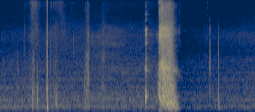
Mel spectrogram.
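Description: A short hissy in-breath, then a single sharp sneeze burst, with a few faint clicks and sniffs around it in a quiet room.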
